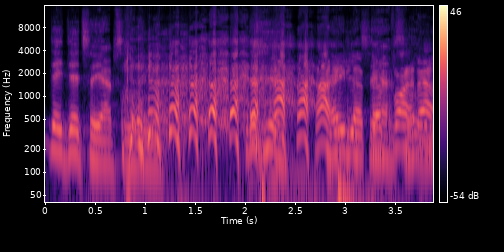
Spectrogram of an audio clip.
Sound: laughs

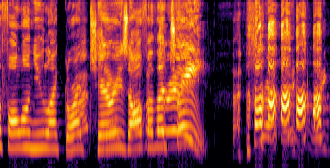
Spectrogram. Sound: laughs

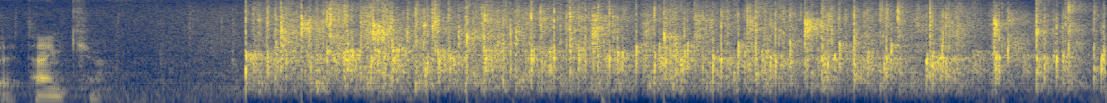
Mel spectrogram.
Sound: applause

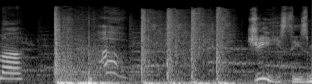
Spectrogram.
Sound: gun fires; grunts

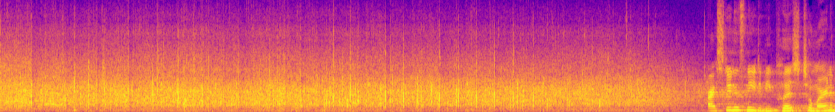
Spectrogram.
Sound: applause

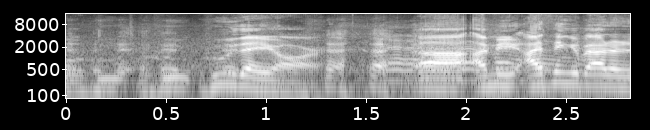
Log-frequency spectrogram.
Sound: all laughing

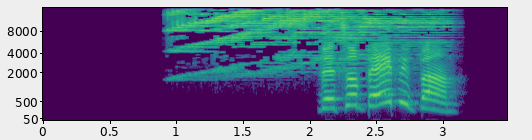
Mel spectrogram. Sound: soft twinkling

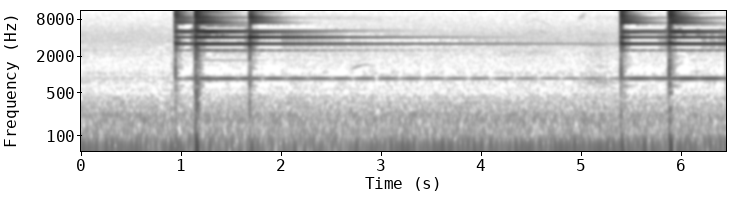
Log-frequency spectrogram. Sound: bells

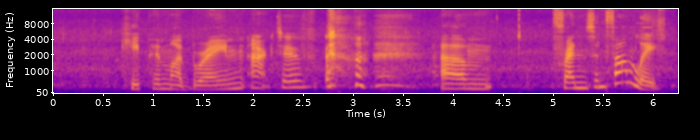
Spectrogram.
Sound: laughs

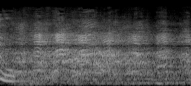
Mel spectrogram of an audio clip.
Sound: audience laughing

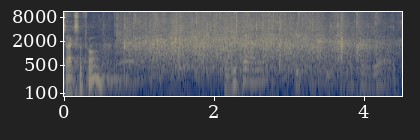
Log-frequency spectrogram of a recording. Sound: audience applause

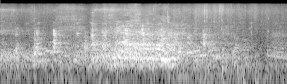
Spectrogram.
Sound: audience laughter

